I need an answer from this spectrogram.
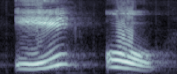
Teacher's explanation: आधा आधा यानी कि इसमें कुछ मुंह खुला हुआ दिखेगा आपको वे स्वर जिनके उच्चारण में मुख आधा बंद रहता है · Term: अर्ध संवृत स्वर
